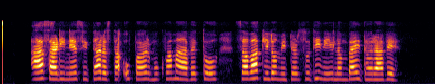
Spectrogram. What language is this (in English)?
Gujarati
